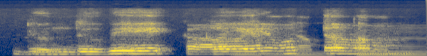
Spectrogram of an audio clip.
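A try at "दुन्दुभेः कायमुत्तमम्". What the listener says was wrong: The visarga means you have to say dundubehe Raghavah pratyayartham tu.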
